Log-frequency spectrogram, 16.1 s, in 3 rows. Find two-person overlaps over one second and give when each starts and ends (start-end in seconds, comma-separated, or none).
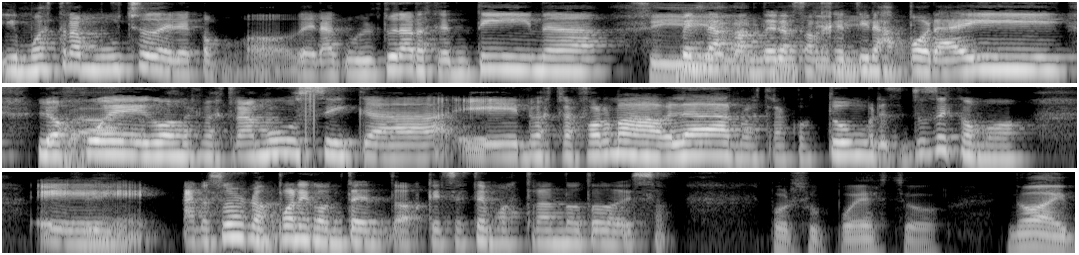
3.1-4.7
